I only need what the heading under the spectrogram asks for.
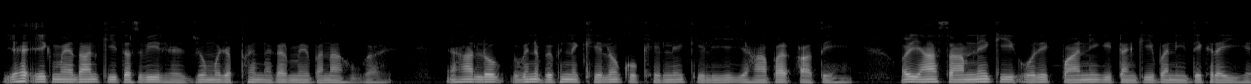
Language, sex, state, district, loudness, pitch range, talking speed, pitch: Hindi, male, Uttar Pradesh, Muzaffarnagar, -33 LUFS, 100-115 Hz, 180 wpm, 110 Hz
